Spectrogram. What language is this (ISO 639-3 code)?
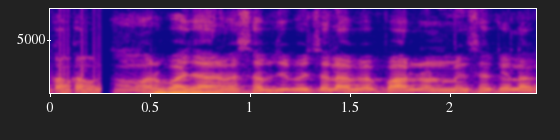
bho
